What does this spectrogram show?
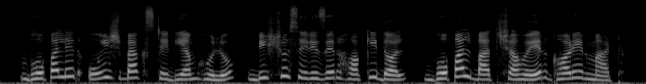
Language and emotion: Bengali, neutral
